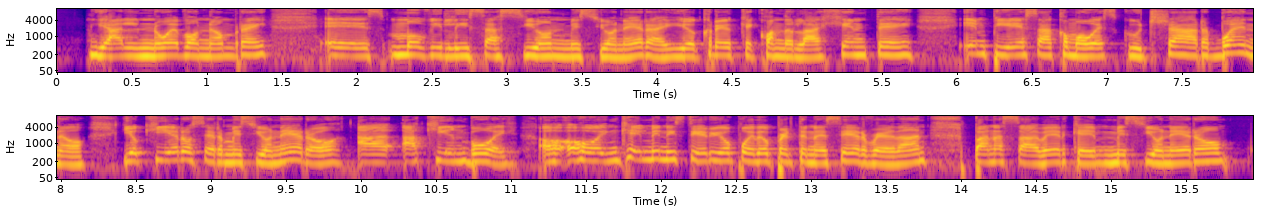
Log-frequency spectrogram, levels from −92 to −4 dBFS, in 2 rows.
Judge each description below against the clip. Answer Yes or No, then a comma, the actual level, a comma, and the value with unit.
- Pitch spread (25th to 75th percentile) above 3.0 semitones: No, narrow, 2.5 semitones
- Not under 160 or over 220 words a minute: No, average, 150 wpm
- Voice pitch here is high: Yes, high, 195 Hz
